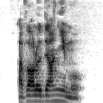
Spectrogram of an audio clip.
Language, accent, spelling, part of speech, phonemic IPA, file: French, France, avoir le dernier mot, verb, /a.vwaʁ lə dɛʁ.nje mo/, LL-Q150 (fra)-avoir le dernier mot.wav
- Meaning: to have the last word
